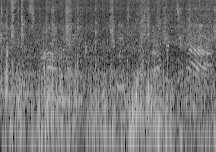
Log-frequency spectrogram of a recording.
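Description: Faint voices of people talking in the background, over a steady low rumble of outdoor noise and wind on the phone's microphone.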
